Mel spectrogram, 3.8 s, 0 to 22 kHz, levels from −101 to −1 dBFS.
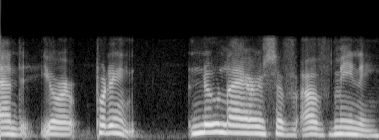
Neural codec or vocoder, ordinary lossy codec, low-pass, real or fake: vocoder, 22.05 kHz, 80 mel bands, WaveNeXt; Opus, 24 kbps; 7.2 kHz; fake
